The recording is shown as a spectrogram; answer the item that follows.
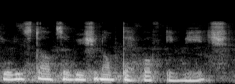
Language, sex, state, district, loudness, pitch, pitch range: English, female, Assam, Kamrup Metropolitan, -15 LUFS, 220 Hz, 190-235 Hz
